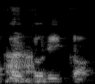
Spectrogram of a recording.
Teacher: en Puerto Rico también que hace la R ahí al final de las sílabas como una L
